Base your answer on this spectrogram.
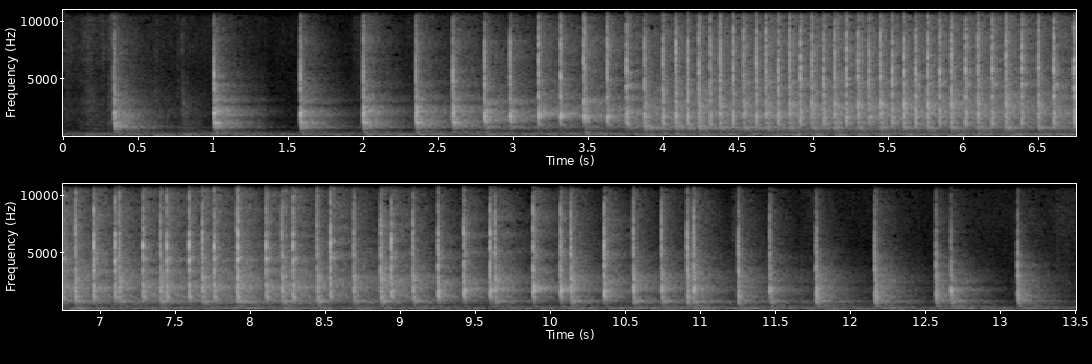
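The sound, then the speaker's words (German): Hail imitated on an instrument: sharp, bright taps start sparse, quicken into a dense steady clatter, then thin back out to separate hits. No voices. “Oder ein bisschen Hagel.”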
